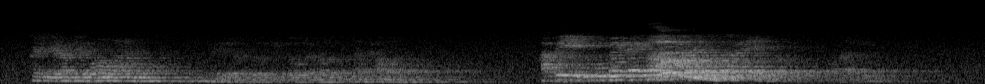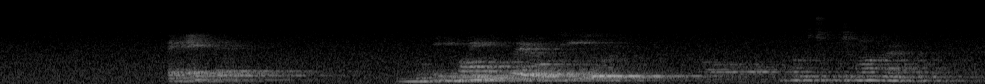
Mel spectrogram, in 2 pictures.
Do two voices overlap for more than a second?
Yes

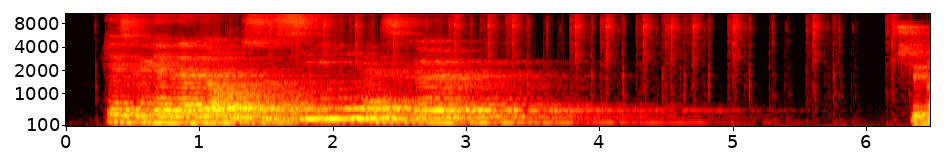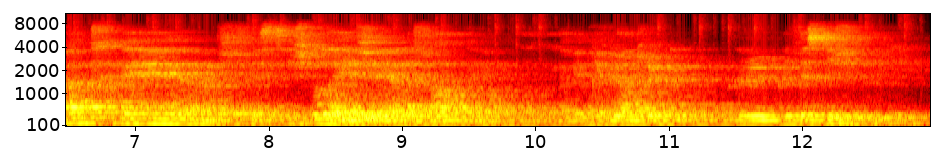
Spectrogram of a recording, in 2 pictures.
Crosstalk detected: No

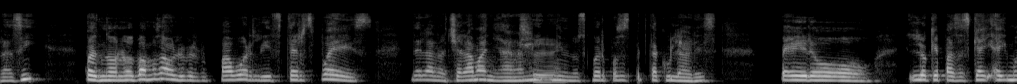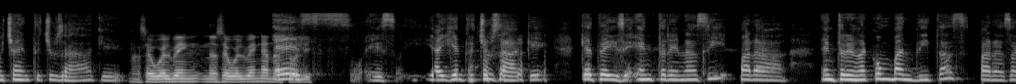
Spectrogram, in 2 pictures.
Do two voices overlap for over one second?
No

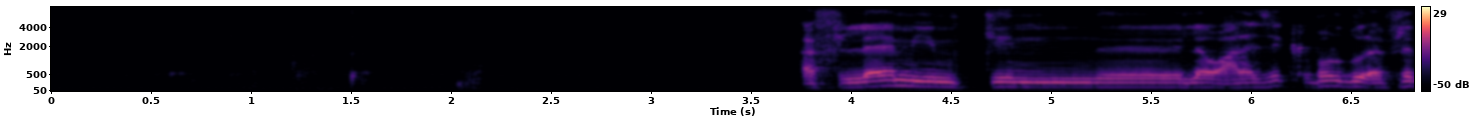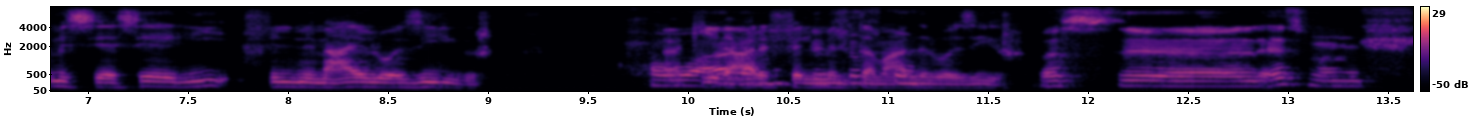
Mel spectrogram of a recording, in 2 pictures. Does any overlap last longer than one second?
Yes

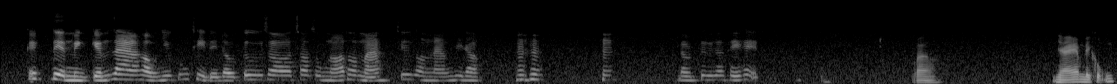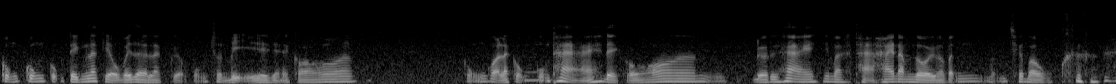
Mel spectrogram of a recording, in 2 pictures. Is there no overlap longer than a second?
Yes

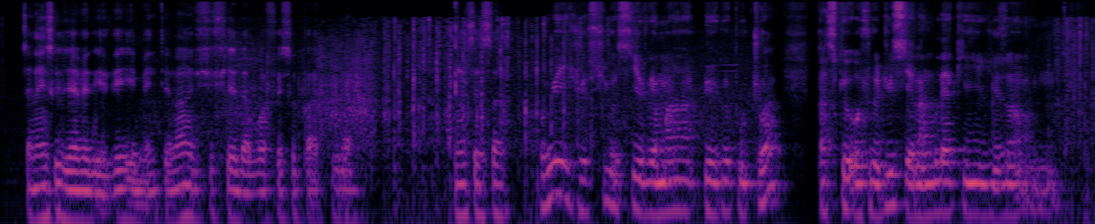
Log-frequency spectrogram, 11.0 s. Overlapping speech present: No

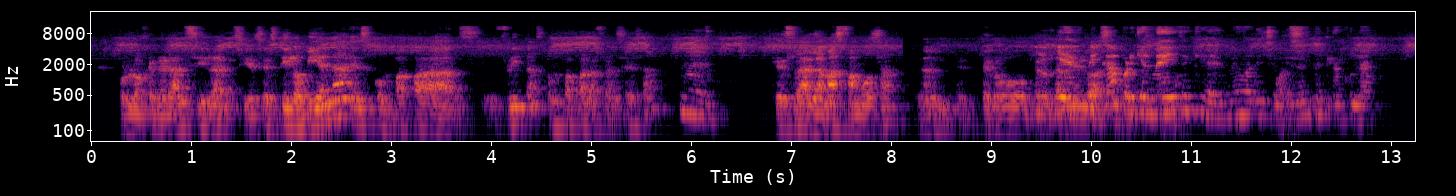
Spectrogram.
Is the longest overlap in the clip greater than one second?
Yes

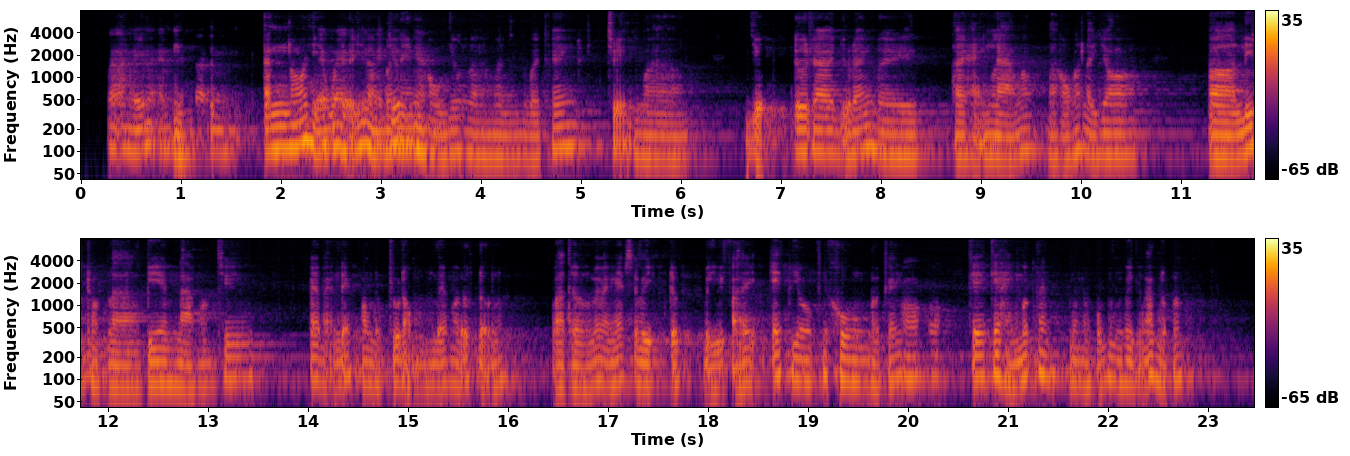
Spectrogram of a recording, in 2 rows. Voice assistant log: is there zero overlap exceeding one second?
No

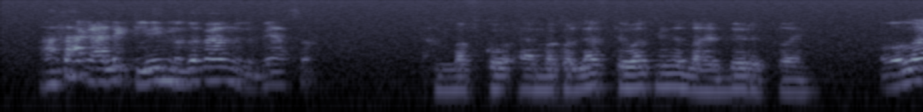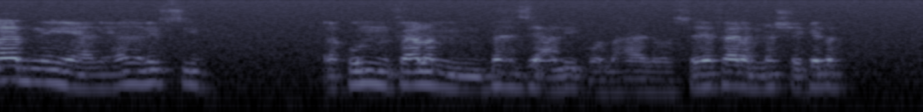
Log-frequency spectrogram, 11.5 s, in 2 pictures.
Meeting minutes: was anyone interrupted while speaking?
No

